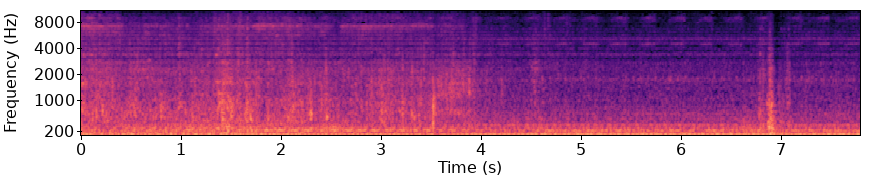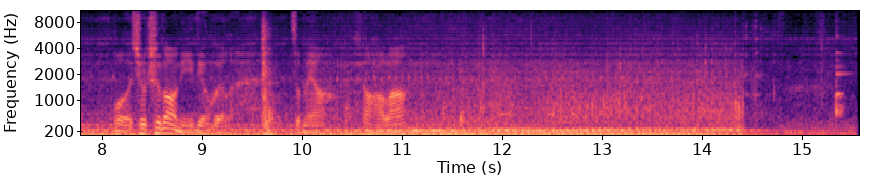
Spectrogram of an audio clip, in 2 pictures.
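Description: A car drives slowly away over gravel.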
